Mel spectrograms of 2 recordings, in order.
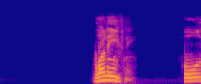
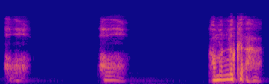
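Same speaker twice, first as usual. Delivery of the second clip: hushed, urgent call to her brother; softer, a hint of a whisper at night; 7 semitones higher, 6 dB quieter than usual. A narrator's reading. Sister waking Paul in the night, hushed and urgent. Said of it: "Annie's whispered".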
